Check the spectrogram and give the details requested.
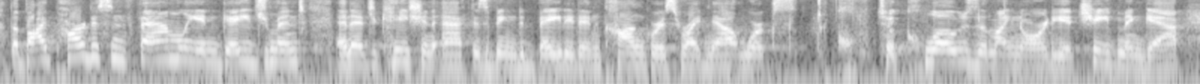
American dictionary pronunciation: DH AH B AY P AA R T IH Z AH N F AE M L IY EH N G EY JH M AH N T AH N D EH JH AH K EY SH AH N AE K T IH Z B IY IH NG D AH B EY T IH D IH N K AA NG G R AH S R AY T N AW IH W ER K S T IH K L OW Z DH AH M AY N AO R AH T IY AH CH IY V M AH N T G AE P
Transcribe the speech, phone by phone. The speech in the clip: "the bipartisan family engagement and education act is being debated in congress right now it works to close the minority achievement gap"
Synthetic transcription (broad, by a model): DH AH B AY P AA R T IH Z N F AE M L IY EH N G EY JH M AH N T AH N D EH JH AH K EY SH AH N AE K T IH Z B IY IH NG D AH B EY T IH D IH N K AA NG G R AH S R AY T N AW IH W ER K S T IH K L OW Z DH AH M AY N AO R AH T IY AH CH IY V M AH N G AE P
